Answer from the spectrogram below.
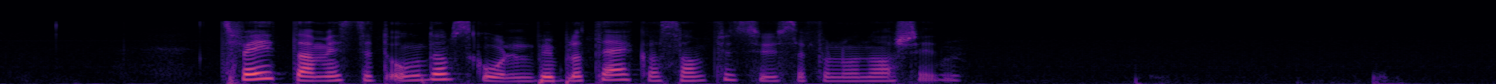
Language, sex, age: Norwegian, female, 21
